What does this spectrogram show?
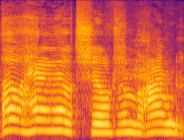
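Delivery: high, airy, flirty lady voice; imitating a breathy glamorous mother. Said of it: "such an amazing, like, airy voice".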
